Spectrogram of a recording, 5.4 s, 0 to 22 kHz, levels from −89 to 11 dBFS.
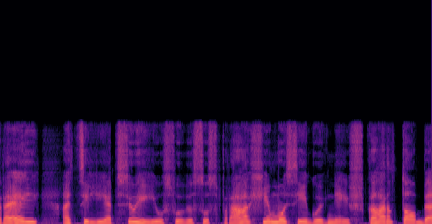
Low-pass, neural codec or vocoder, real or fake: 9.9 kHz; autoencoder, 22.05 kHz, a latent of 192 numbers a frame, VITS, trained on many speakers; fake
